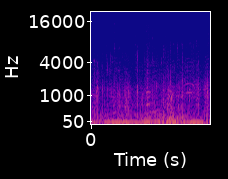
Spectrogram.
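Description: Footsteps on packed snow, irregular and unhurried, with faint chatter of other people in the background and a low rumble on the microphone.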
